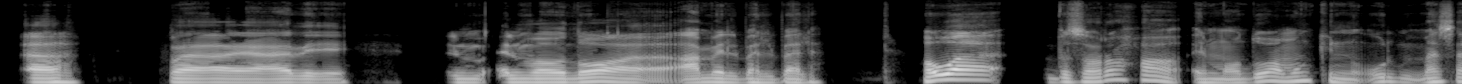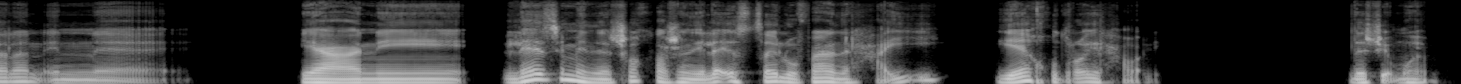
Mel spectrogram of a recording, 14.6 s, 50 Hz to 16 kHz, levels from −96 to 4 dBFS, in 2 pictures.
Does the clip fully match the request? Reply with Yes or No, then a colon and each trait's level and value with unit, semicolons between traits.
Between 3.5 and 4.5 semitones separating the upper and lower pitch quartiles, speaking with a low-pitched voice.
Yes: average, 3.9 semitones; low, 115 Hz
